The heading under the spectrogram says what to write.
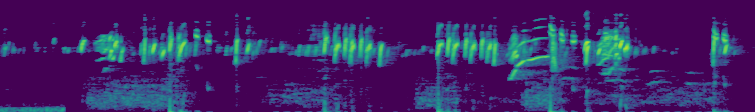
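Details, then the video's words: European goldfinch singing, played to stimulate other goldfinches to sing: bursts of bright tinkling, twittering notes with quick buzzy trills and rising slurred whistles, broken by short pauses. "بتبتة نااار يا حبييبي ناااار لتهييج الحسون ستجعله يغرد من دووون انقطاع"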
